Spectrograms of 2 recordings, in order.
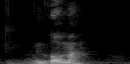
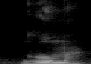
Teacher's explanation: Go es la sílaba tónica y ma es la sílaba átona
